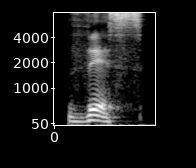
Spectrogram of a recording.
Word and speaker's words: this: these confused they wouldn't instead of saying this is they would say these this is wrong it should be this is the short vowel sound this is my friend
